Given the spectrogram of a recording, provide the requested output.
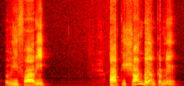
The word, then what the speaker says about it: غفاری: یہ اصل میں کیا ہے کہ یہ غفار ہے، غین کے نیچے زیر ہے، فا کے اوپر سمپل زبر ہے، تو غفاری. تو صحیح تلفظ یہ ہوگا ابو ذر غفاری.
